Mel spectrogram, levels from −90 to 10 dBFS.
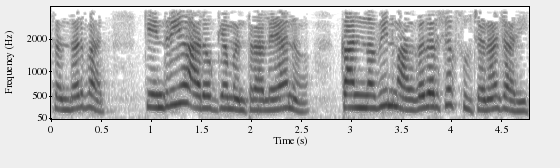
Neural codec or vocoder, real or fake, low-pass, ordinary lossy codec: none; real; 3.6 kHz; none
